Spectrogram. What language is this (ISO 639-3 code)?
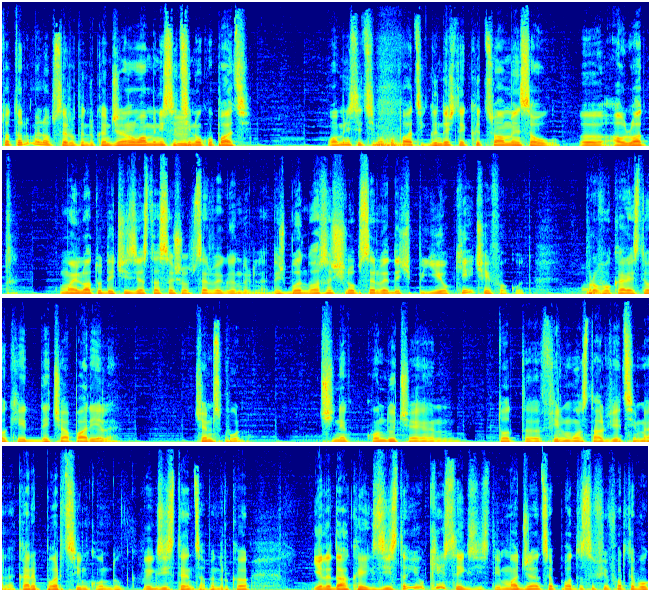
ron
